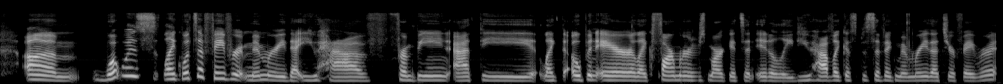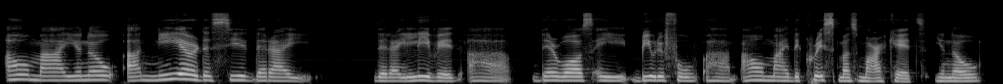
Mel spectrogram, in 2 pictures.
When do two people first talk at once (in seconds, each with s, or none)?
none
